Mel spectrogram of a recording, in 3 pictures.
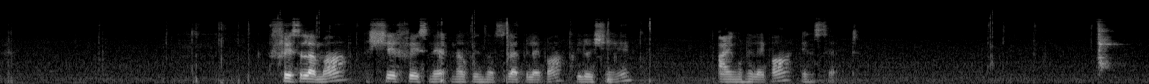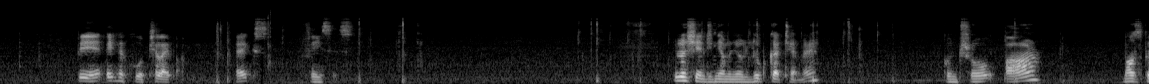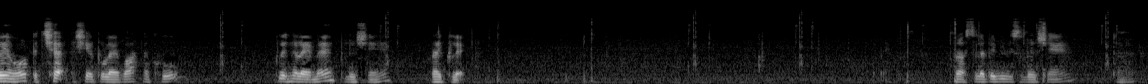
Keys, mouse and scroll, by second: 2.1 ctrl+Tab, 3.1 click, 3.5-5.1 middle drag, 7.0 i, 13.6 x, 21.3 ctrl+r, 28.5 ctrl+r, 33.9-34.4 right drag.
